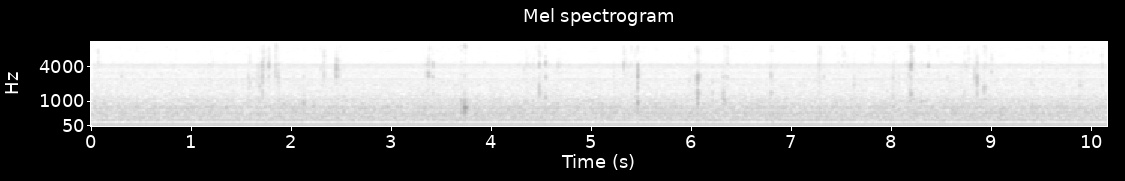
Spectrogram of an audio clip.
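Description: Quiet mouth sounds of eating ice cream: scattered small clicks and smacks, about ten of them, over a steady low hum.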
